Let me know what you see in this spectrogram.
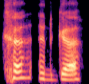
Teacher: to be because ka and ga are what we call vealers they're pronounced with the back of your tongue raised up towards the roof of your mouth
